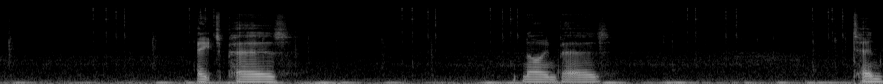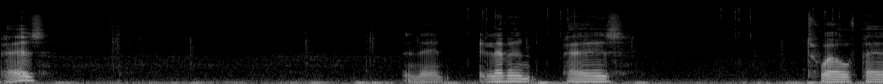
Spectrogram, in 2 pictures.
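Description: Glass blocks are set in place with short, soft clicks.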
